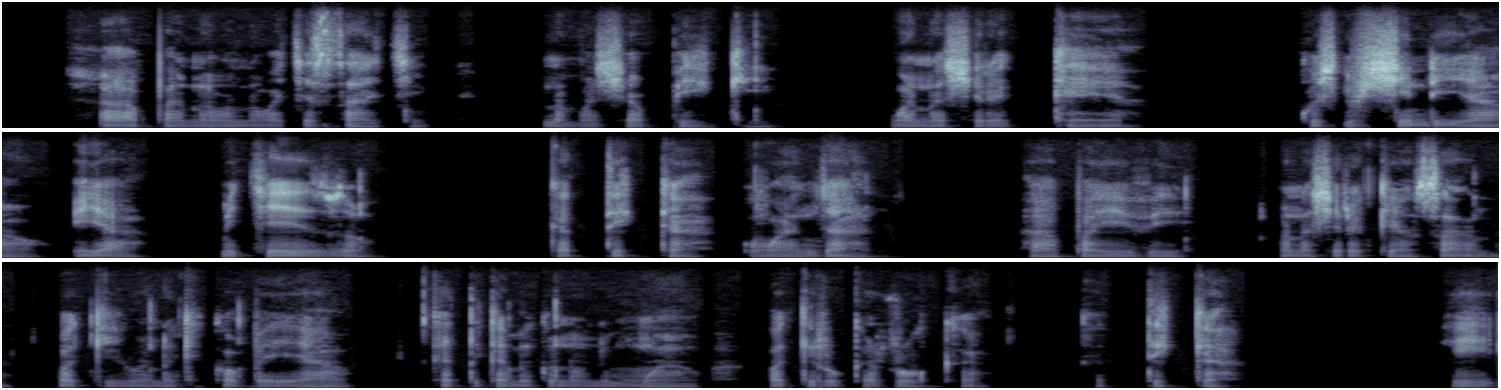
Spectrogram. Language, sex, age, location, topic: Swahili, male, 25-35, Nakuru, government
